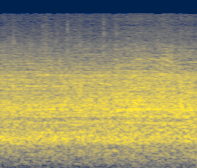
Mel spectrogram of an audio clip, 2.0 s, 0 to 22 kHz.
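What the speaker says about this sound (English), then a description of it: "It's 3rd and 10 with the crowd making some noise here in Baltimore." A football stadium crowd in Baltimore roars in a steady, dense wash of noise, loud and constant throughout with no break.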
